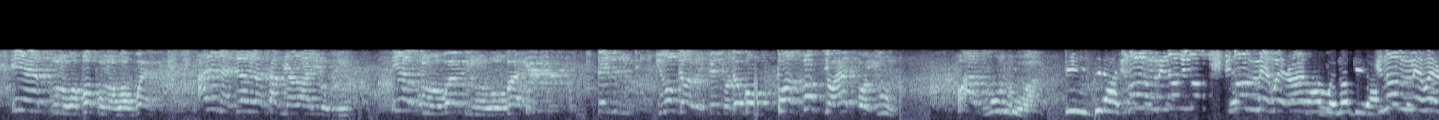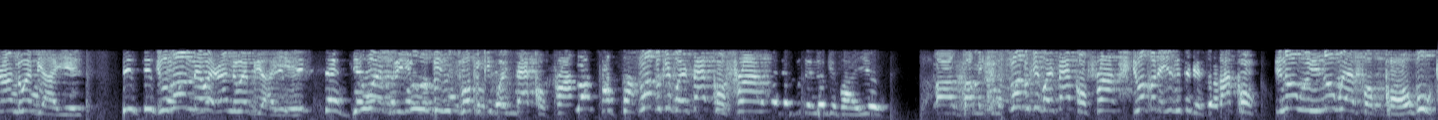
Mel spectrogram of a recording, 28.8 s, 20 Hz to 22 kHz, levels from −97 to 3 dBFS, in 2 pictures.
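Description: Audio carried over a call path with nothing above 4 kHz, which fits G.711 mu-law at 64 kbps, shows several faults. From 3.59 to 10.96 s the voice detector likely switched transmission on and off repeatedly, giving sound chopped by the voice detector: about 1 s in total is swapped for comfort noise, so the sound turns choppy. Discontinuous transmission likely also produces comfort noise in place of the background. Between 15.26 and 17.65 s about 0.49 s of real background becomes flat synthetic noise. From 23.3 to 23.73 s it drops about 4 dB, with the background already about 57 dB below the loudest parts. From 27.01 to 27.15 s it jumps about 13 dB. At 19.94 s the detector likely briefly treats sound as background, so sound dropped by the voice detector leaves a 10 ms gap filled with noise. At 23.69 s the detector likely reacts late to the restart, producing an onset clipped by the voice detector: the first 40 ms are missing and the sound begins abruptly.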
